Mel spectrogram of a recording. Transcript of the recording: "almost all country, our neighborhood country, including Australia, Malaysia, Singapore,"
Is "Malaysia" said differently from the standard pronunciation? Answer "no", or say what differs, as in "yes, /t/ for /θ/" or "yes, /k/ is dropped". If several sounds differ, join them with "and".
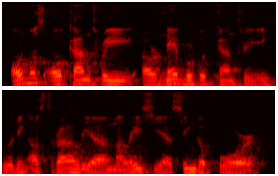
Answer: yes, /s/ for /ʒ/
